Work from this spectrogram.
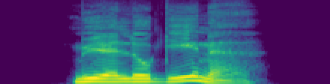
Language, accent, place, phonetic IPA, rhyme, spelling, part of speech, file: German, Germany, Berlin, [myeloˈɡeːnə], -eːnə, myelogene, adjective, De-myelogene.ogg
- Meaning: inflection of myelogen: 1. strong/mixed nominative/accusative feminine singular 2. strong nominative/accusative plural 3. weak nominative all-gender singular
